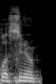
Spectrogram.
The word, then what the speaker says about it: Blasino: At Paul Blasino, P-O-L is how my first name is spelt, and my last name is spelt like it sounds.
